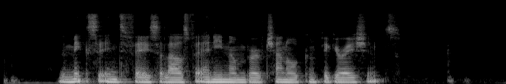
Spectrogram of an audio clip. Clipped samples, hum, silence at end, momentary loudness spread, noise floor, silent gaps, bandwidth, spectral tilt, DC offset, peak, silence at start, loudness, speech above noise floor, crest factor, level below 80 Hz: under 0.1%; none; 0.55 s; 8 LU; -65 dBFS; none; 11.5 kHz; -7 dB/octave; under 0.1%; -10 dBFS; 0.05 s; -26 LUFS; 40 dB; 16 dB; -50 dBFS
